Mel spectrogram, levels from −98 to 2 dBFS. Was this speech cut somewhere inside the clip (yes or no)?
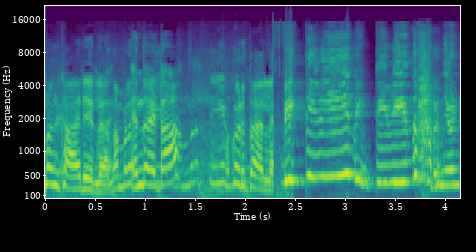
yes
